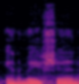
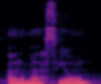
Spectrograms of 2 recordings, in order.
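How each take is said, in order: First: English "animation" closed with an N; "animation" said the English way, ending in N; closed final N. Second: French "animation" ending on a nasal O; "animation" said the French way, "ah-nee-mah-syon"; open O ending. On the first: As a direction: finish "animation" on a clear N consonant. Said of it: "we close it with that N". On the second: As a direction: leave the end of "animation" open, no N. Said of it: "end that word with an O". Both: Shown as a demonstration.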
